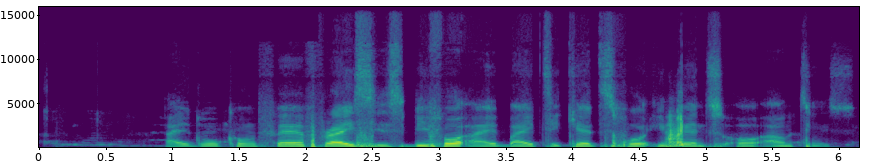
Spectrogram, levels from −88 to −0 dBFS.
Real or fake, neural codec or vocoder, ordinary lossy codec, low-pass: fake; codec, 32 kHz, 1.9 kbps, SNAC; Opus, 32 kbps; 14.4 kHz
